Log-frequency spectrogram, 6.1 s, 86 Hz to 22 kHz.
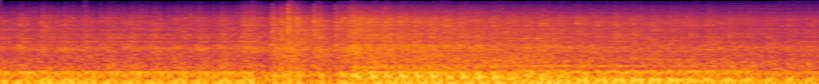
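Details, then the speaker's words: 1976 Chevrolet K20 3/4-ton 4x4 truck, V8 idling outside to burn off deposits, not fully warm; very smooth, even idle, steady enough to balance water on the intake manifold. Carb not yet vacuum-gauge tuned. "Well, it's definitely better because you could set a glass of water on top of that intake manifold and it wouldn't spill. That thing is so smooth."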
